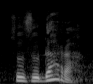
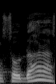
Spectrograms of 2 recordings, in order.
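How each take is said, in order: First: Susudara said with a doubled su instead of Saudara; mispronounced word. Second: Said in the usual way. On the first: Retold or imitated. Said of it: "ngomong Indonesianya kadang-kadang salah". (Susudara diucapkan salah, bukan Saudara) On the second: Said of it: "ngomong saudara aja susudara".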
